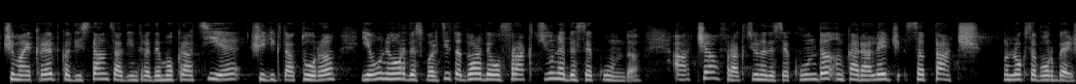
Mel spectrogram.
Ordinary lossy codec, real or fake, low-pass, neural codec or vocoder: none; fake; 7.2 kHz; codec, 16 kHz, 8 kbps, FreqCodec, smaller model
